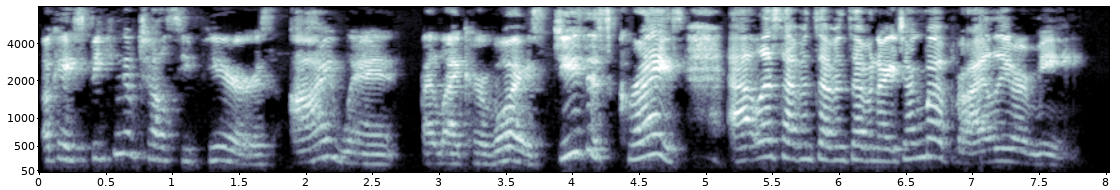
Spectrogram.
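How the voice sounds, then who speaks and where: Bright-voiced chatty young woman host. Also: fairly high pitch, animated, normal speed. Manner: chatty, giggly, lots of fillers. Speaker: livestream host. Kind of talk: casual chat reading viewer comments.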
